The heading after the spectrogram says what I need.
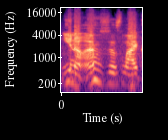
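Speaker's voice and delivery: ordinary delivery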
